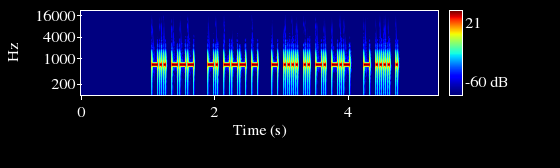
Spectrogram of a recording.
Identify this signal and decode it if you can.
Morse code, heard as a keyed tone, about 40 wpm, 700 Hz. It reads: DO NOT THINK THE
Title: Sets of 4 Words 40wpm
